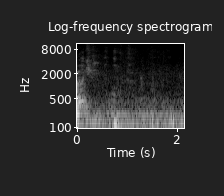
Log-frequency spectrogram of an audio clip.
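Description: The tail of a spoken word, then a pause filled with faint room noise and a steady low hum. A soft low thump comes a little under a second in.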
